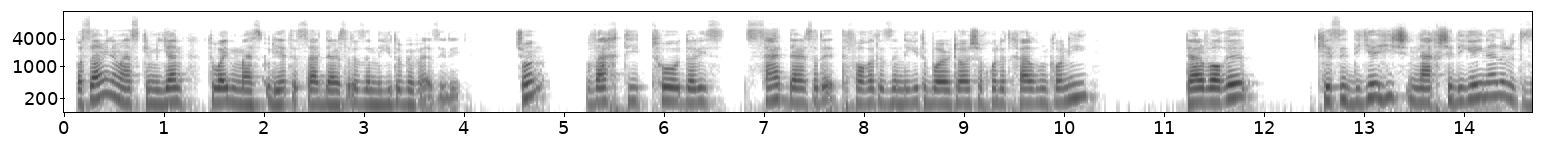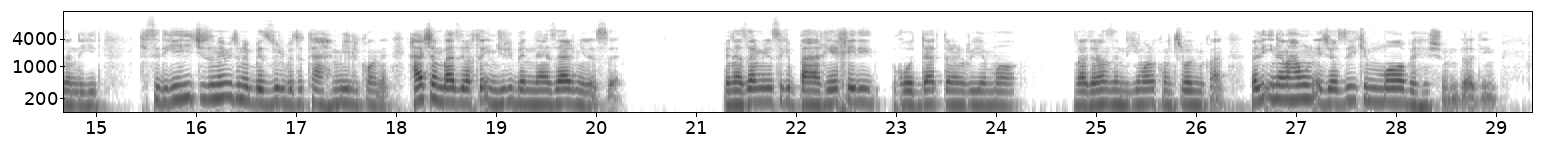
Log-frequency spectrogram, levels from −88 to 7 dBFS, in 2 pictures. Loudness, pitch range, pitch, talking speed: -30 LUFS, 150-175 Hz, 165 Hz, 170 wpm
